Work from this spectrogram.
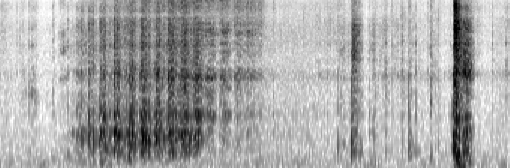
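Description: Long pointed acrylic nails scratch and rub a small, solid, unwrapped green floral foam block resting on a table. A dry, bright, gritty rasp runs for about a second and then fades. After a quiet gap come a few short, sharp scratches, and the last one is the loudest.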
